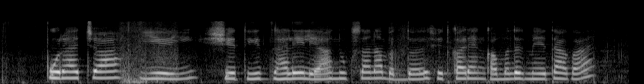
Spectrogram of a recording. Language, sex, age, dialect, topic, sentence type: Marathi, female, 18-24, Southern Konkan, agriculture, question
